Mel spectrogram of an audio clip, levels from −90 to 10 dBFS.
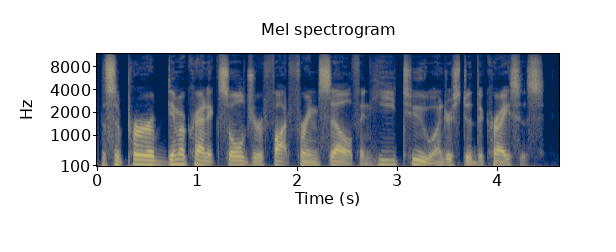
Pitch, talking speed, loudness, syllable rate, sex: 110 Hz, 170 wpm, -19 LUFS, 4.9 syllables/s, male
